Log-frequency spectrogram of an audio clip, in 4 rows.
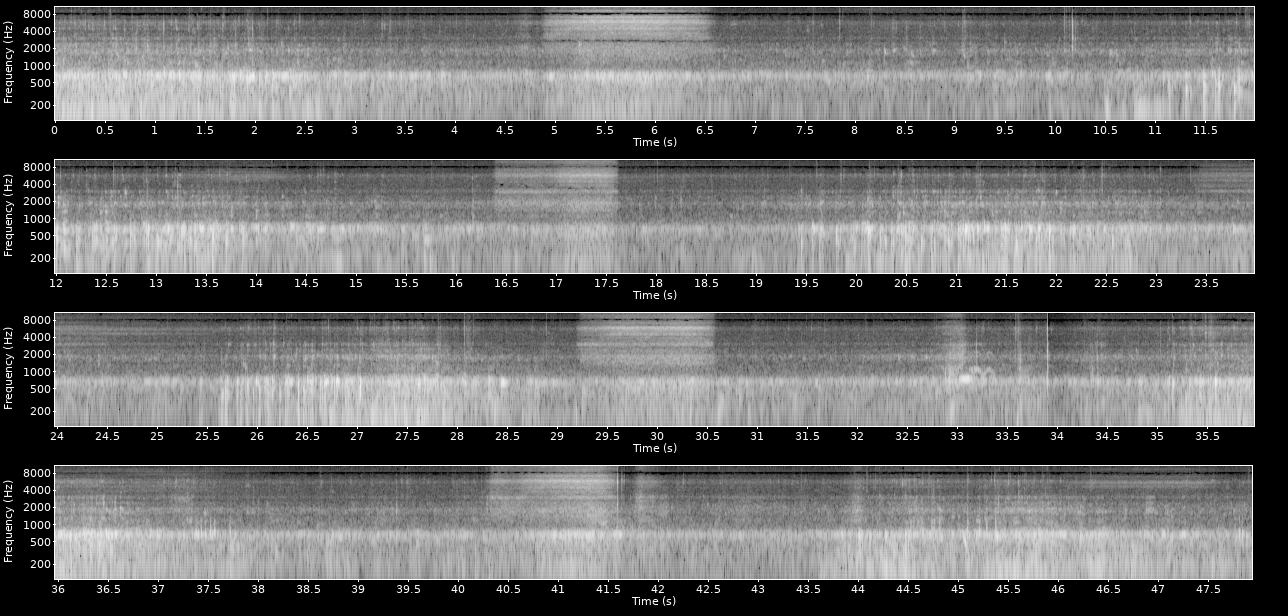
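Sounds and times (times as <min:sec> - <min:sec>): gurgling exhaled bubbles underwater: 0:00.0 - 0:04.6, 0:06.6 - 0:16.3, 0:18.2 - 0:23.4, 0:24.9 - 0:29.2, 0:30.6 - 0:40.4, 0:41.6 - 0:47.9
regulator inhalation hiss: 0:04.6 - 0:06.7, 0:16.3 - 0:17.8, 0:23.4 - 0:25.4, 0:29.2 - 0:30.7, 0:40.2 - 0:42.3.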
